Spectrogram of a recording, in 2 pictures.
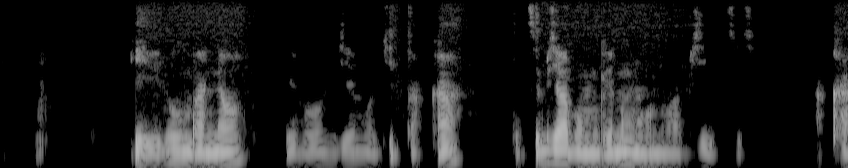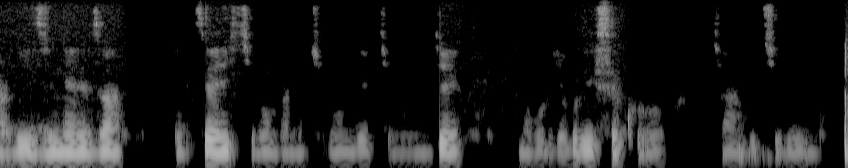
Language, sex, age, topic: Kinyarwanda, female, 36-49, education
